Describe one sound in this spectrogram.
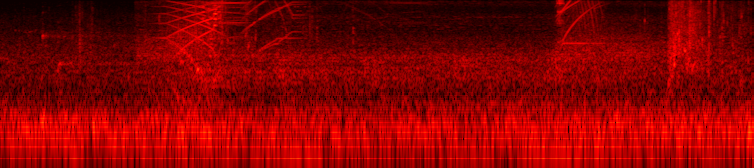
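A shimmering electronic scan sweeps with rising and falling tones.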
